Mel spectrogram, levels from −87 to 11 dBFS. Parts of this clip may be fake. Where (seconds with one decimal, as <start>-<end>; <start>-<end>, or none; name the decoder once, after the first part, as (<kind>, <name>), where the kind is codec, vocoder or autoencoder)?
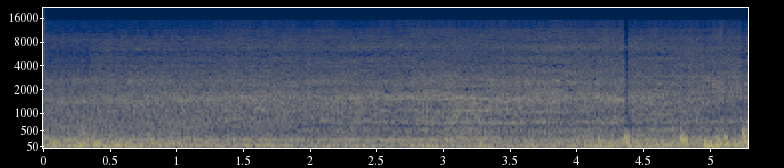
1.9-5.3 (codec, SNAC)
